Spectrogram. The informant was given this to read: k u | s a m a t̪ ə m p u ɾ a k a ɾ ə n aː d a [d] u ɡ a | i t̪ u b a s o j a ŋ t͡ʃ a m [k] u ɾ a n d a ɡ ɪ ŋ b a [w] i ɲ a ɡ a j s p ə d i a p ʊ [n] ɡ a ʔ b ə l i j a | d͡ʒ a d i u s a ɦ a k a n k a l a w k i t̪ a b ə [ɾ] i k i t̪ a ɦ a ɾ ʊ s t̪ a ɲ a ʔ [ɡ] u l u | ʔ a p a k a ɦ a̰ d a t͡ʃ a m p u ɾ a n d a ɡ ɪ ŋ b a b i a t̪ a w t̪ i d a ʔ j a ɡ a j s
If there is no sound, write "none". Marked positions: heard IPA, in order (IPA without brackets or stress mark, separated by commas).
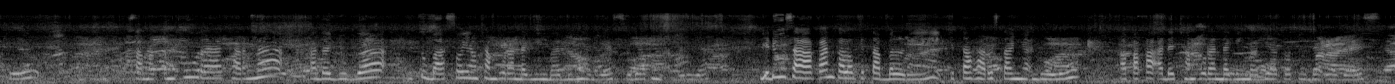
d͡ʒ, p, b, ŋ, l, d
